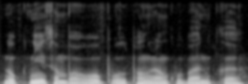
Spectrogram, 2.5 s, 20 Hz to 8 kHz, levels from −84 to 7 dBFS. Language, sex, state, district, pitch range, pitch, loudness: Garo, male, Meghalaya, South Garo Hills, 110-115 Hz, 110 Hz, -15 LUFS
